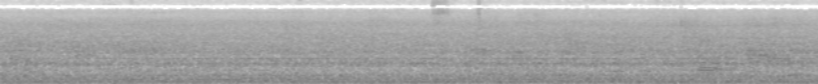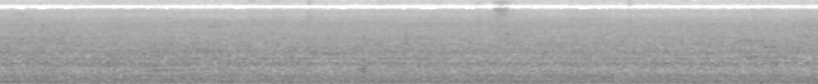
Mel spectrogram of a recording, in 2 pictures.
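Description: Steady background din of a busy indoor shopping mall: a constant low rumble of hubbub, with no clear voices or events standing out.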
